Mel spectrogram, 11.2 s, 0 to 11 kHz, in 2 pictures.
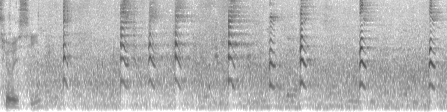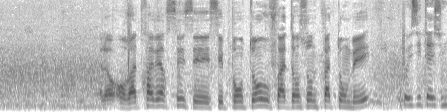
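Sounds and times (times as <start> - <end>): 
speech: 0.0 - 0.9, 6.8 - 11.1
moorhen calling: 0.0 - 6.1.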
